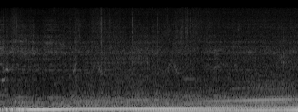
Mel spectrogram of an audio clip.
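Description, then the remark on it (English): A small car's engine hums steadily as it drives down Massachusetts Avenue in Washington, D.C., its low drone rising gradually in pitch as the car picks up speed, with a continuous road rumble underneath. “All right, so now we're driving down Massachusetts Avenue here in Washington, D.C. A nifty little car, actually not bad.”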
